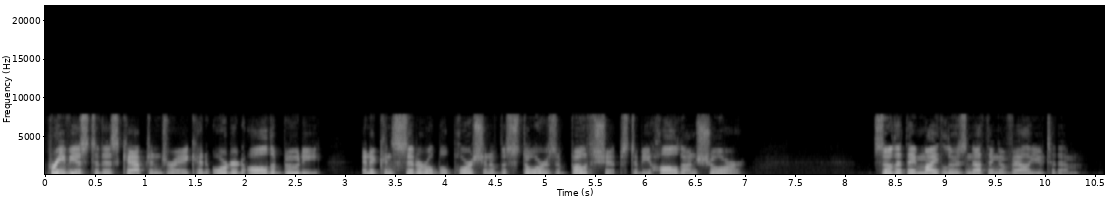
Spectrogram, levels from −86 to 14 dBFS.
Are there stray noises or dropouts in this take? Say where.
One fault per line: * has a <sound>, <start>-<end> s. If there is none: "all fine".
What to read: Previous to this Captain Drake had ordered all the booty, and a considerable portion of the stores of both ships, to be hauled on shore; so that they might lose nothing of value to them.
all fine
